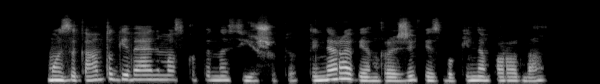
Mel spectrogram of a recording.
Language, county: Lithuanian, Vilnius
